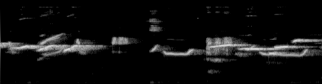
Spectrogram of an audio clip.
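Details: Female white-rumped shama calling males, played to lure them in: clear whistled notes sliding and wavering at mid pitch, broken by a short pause, then resuming with longer level whistles.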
